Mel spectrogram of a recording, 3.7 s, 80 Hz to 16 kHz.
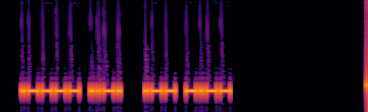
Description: Morse code, heard as a keyed tone, about 36 wpm, 700 Hz. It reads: 1F WY
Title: Field Day Exchanges Encore - 35wpm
